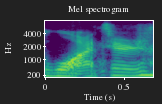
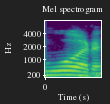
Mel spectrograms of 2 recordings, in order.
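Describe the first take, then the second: First: The word is said in an effortful, over-careful way. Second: The word is said in a relaxed local accent. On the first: This is how people from the speaker's home do not say it. "we don't say water. Like it's too much work" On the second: This is how people from the speaker's home say it. "we say"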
